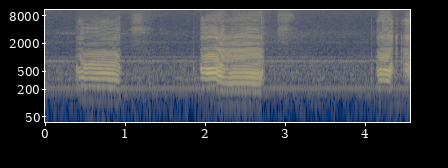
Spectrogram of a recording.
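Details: Snoring pug sleeping under a hanger rack, played at triple speed so each loud snore becomes a brief, nasal, buzzing burst, three bursts about 1.5 to 2 seconds apart, over a steady indoor hum.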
